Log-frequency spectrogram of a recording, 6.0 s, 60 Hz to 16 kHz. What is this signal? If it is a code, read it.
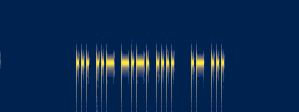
Morse code, heard as a keyed tone, about 25 wpm, 700 Hz. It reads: SUCH AS
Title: Speed-Racing - Sets of 2 Words 20wpm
